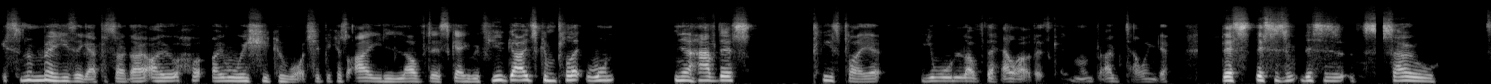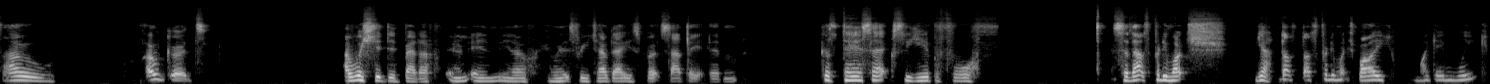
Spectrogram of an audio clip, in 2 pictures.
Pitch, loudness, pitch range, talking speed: 170 Hz, -21 LUFS, 150-190 Hz, 175 wpm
